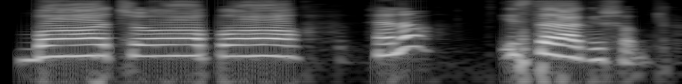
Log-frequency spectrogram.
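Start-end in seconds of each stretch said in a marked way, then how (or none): 0.1-1.5 put-on loud, separate baby syllables ब, च, प; babbling sounds. Shown as a demonstration. Teacher showing students a baby's babbling, loud syllables. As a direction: call out ब, च, प like a babbling infant. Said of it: "six months में हम कहते हैं बैबलिंग".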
